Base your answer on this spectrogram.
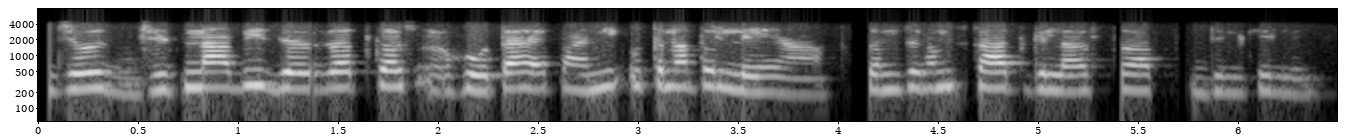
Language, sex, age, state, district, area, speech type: Hindi, female, 18-30, Rajasthan, Jaipur, urban, conversation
